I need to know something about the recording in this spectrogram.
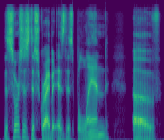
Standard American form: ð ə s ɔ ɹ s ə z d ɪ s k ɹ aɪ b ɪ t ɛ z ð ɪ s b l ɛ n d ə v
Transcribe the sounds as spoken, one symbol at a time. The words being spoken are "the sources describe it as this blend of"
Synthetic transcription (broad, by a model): ð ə s ɔ ɹ s ə z d ɪ s k ɹ aɪ b ɪ t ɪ z ð ɪ s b l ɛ n d ə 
